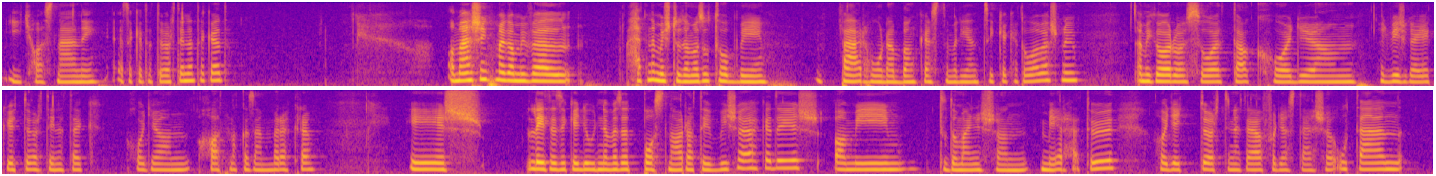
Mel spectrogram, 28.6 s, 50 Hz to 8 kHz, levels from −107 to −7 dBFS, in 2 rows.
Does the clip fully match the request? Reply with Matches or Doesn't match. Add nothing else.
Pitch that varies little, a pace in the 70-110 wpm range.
Matches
